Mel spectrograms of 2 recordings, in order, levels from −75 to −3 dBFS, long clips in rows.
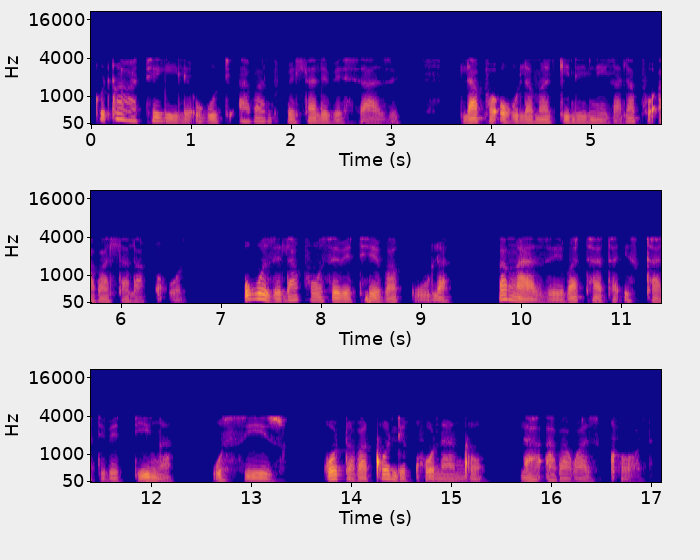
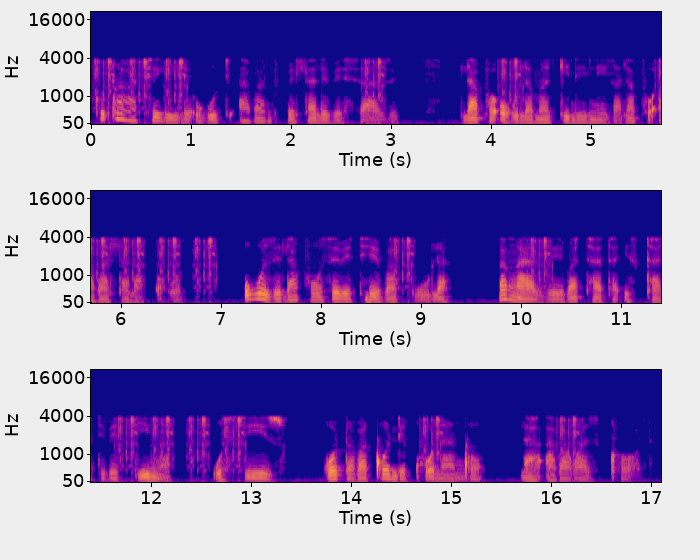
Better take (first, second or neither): first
